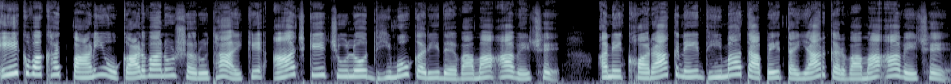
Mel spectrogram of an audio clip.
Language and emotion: Gujarati, neutral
